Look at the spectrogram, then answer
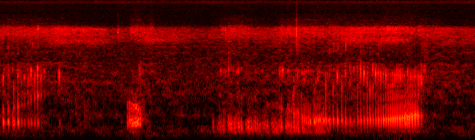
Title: Angry Juice Stomach Growling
